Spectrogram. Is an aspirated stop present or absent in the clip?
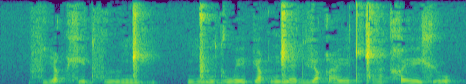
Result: absent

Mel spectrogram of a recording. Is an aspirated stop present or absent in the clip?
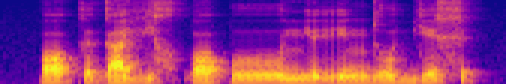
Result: absent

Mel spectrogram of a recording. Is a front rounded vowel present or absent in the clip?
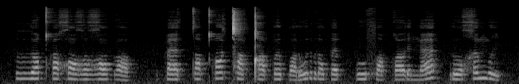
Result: absent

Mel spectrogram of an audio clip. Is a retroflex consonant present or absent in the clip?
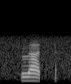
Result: present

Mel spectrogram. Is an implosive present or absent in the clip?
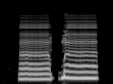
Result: present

